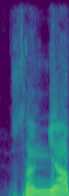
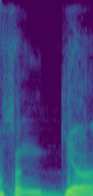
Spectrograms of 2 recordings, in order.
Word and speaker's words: संज्ञा: ना बहुत सारे लोग संज्ञा प्रबल देते हैं बहुत सारे लोग संजा प्रबल देते हैं ठीक है पर परंपरा प्राप्त उच्चारण हम सबका संज्ञा है हम लोग वही करते हैं तो एक अक्षर नाम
